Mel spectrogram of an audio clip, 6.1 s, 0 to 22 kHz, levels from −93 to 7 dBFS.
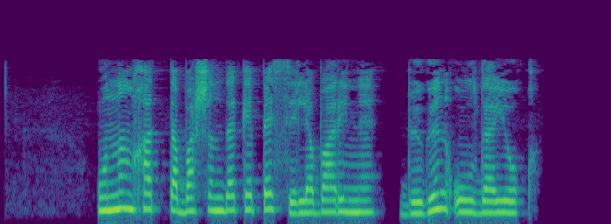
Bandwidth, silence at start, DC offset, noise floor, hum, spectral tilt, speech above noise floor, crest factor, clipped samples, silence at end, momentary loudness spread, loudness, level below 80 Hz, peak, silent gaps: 7.6 kHz; 1 s; under 0.1%; under -90 dBFS; none; -5 dB/octave; over 73 dB; 16 dB; under 0.1%; 0.8 s; 7 LU; -17 LUFS; -60 dBFS; -2 dBFS; 3.89-3.99 s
